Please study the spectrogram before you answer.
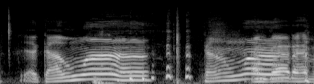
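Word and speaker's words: Kauan: I don't know if that's how you say his name, but it's spelled K-A-U-A-N. Yeah, Cauan.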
